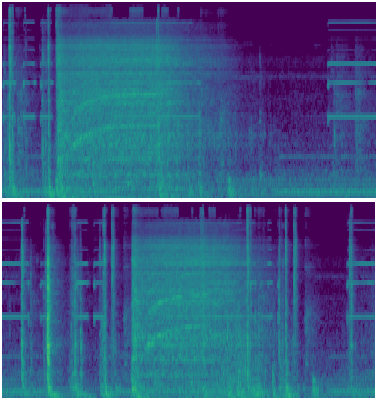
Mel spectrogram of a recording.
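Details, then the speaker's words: Abarth (Fiat) with a seized wheel: starter spins the engine fast and light in bursts with no compression pulses; cranking with no compression, cause unconfirmed, valves suspected. "So, basically it crank. However, uh it doesn't have a compression."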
